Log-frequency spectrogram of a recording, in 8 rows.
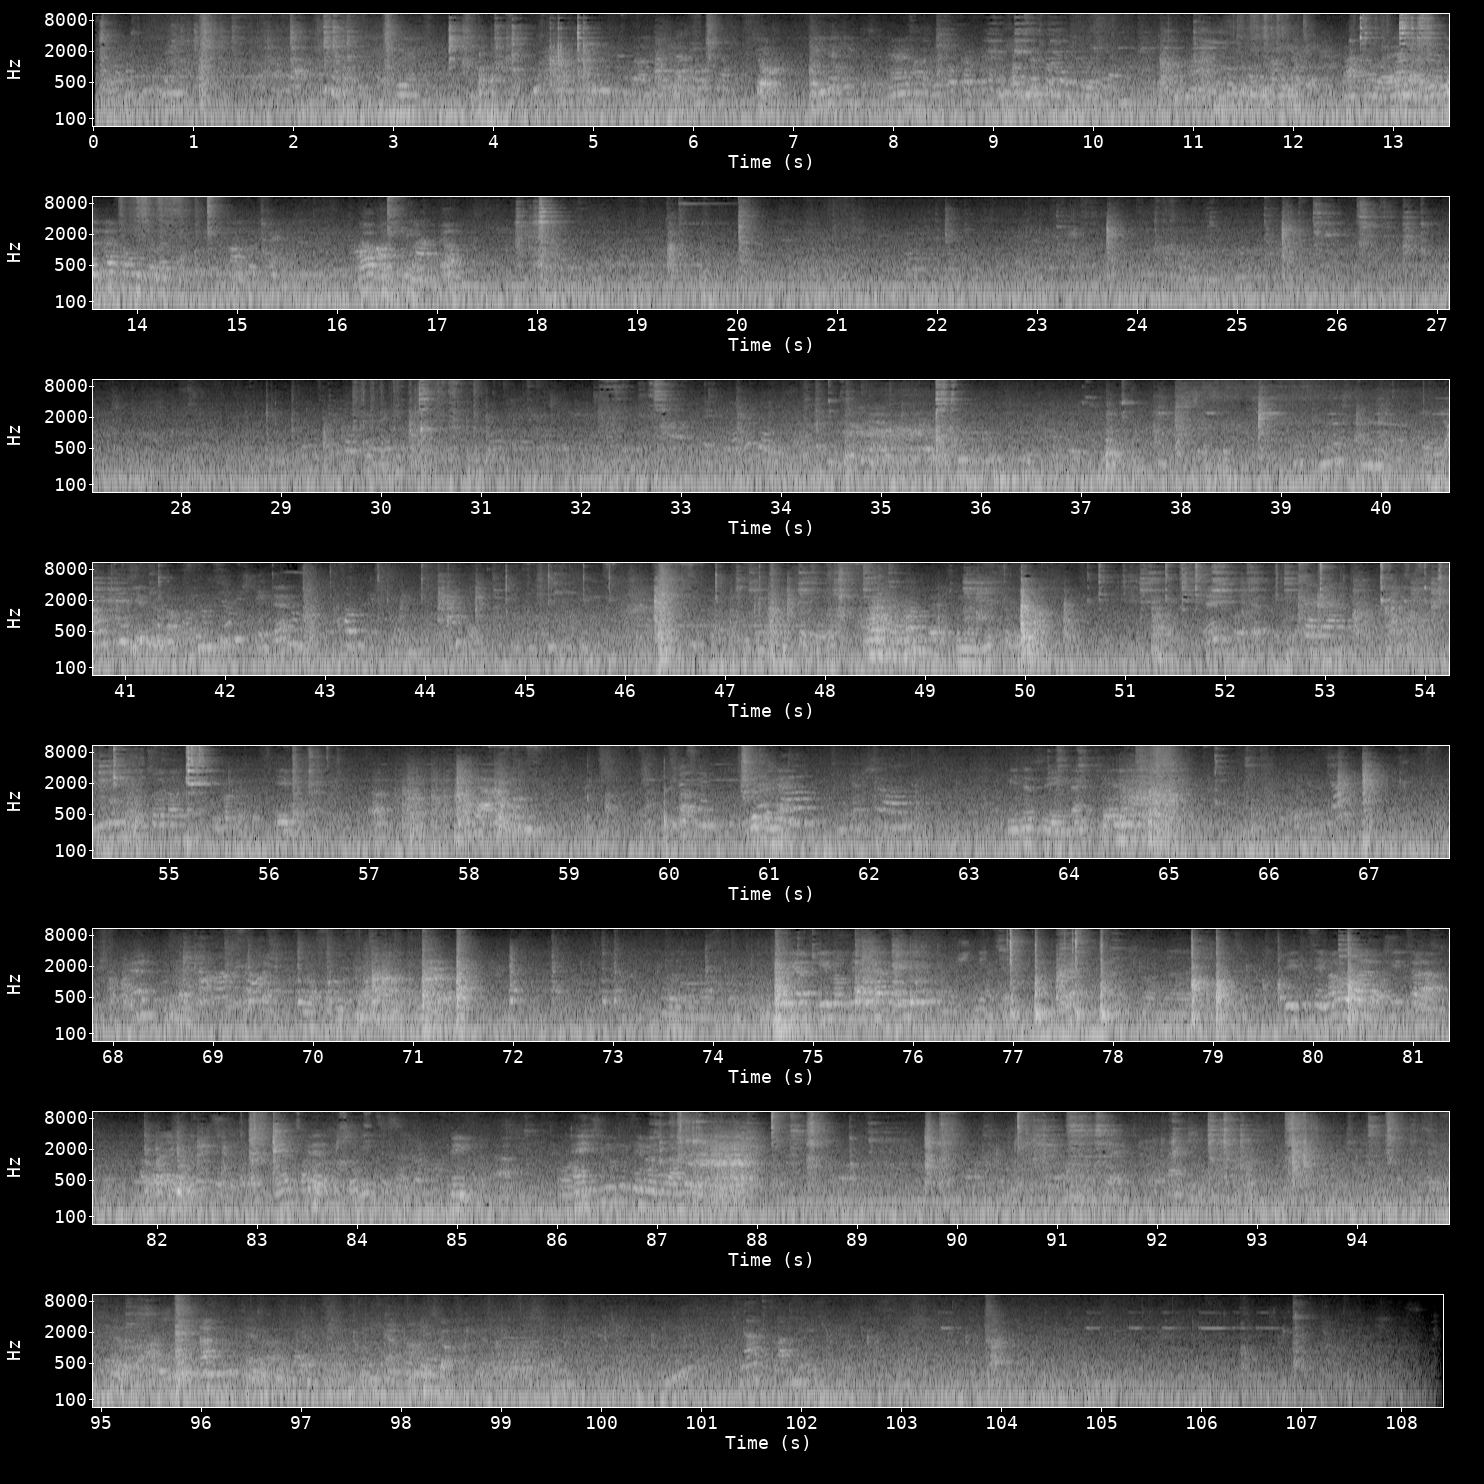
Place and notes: vienna, argentinierstrasse, butcher - wien, argentinierstrasse, fleischerei, imbiss
cityscapes, recorded summer 2007, nearfield stereo recordings
international city scapes - social ambiences and topographic field recordings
